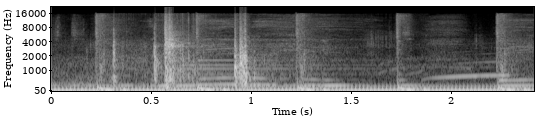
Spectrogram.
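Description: Background music with a steady beat and a sliding bass line, with two sharp skateboard clacks about half a second and one second in.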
